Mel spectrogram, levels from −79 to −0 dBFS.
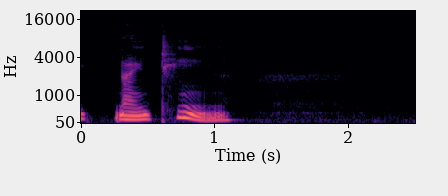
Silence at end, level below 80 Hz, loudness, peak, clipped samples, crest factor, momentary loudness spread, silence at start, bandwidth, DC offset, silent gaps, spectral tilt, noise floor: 1.35 s; -64 dBFS; -30 LUFS; -16 dBFS; under 0.1%; 18 dB; 10 LU; 0 s; 13 kHz; under 0.1%; none; -8 dB/octave; -68 dBFS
